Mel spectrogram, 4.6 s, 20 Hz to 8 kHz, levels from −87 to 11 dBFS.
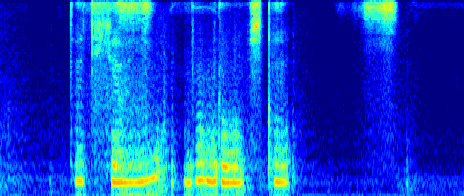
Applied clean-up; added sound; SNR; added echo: neural mask model RNNoise.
